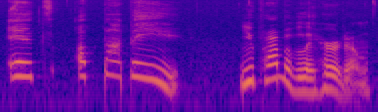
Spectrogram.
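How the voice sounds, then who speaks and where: Sassy kid girl detective, acted by a woman, excitable storybook delivery, big pitch swings, touch of creak. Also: measured pace, no echo, exaggerated voice. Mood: excited.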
